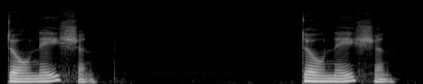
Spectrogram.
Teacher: Nay is the primary stress. Do is the secondary stress. Do, nay, shin.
